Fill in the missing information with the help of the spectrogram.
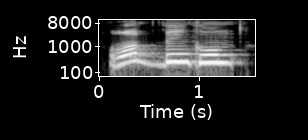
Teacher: گے، دال کو نرم سے ادا کریں گے، عند ربکم، ربکم، را کو موٹا کرنا ہے، با کے ساتھ ملائیں گے، با کے اوپر تشدید زور دیں گے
